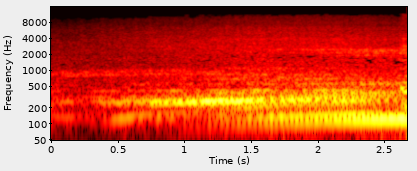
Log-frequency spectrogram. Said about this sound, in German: Ein Autofahrer nach dem anderen rollt heran und füllt die leeren Sitze mit Pendlern auf. Der Erste in der Reihe ruft, wo es hingeht, dann wird entsprechend nachgerückt.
